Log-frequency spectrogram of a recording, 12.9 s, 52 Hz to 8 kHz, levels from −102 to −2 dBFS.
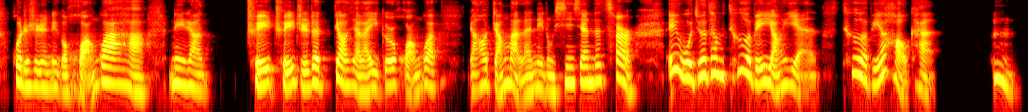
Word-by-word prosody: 或 205 Hz, -, +3 dB
者 165 Hz, -3 st, -2 dB
是 165 Hz, -1 st, -1 dB
那 160 Hz, 0 st, -5 dB
个 135 Hz, -, -1 dB
黄 145 Hz, +4 st, +1 dB
瓜 195 Hz, -3 st, +5 dB
哈， 135 Hz, -8 st, -1 dB, 0.2 s
那 190 Hz, -2 st, -2 dB
样 150 Hz, -5 st, -3 dB, 0.4 s
垂 180 Hz, +3 st, +3 dB
垂 175 Hz, -1 st, +2 dB
直 160 Hz, -5 st, 0 dB
地 190 Hz, +1 st, +5 dB
掉 185 Hz, -1 st, +1 dB
下 175 Hz, -6 st, -2 dB
来 130 Hz, +2 st, 0 dB
一 155 Hz, -, -3 dB
根 175 Hz, +4 st, 0 dB
儿 -, -, +2 dB
黄 145 Hz, -5 st, -2 dB
瓜， 165 Hz, -4 st, 0 dB, 0.4 s
然 145 Hz, 0 st, -4 dB
后 180 Hz, +1 st, -1 dB
长 180 Hz, -, -1 dB
满 185 Hz, -, +2 dB
了 130 Hz, -, -3 dB
那 155 Hz, +2 st, -5 dB
种 135 Hz, -2 st, -5 dB
新 195 Hz, +11 st, -3 dB
鲜 200 Hz, 0 st, 0 dB
的 215 Hz, -, -3 dB
刺 215 Hz, 0 st, -1 dB
儿。 -, -, +4 dB, 0.4 s
哎， 365 Hz, -, +3 dB
我 245 Hz, -5 st, +4 dB
觉 235 Hz, +4 st, -1 dB
得 280 Hz, -, +6 dB
它 300 Hz, +2 st, -1 dB
们 270 Hz, -2 st, -1 dB
特 290 Hz, +2 st, +1 dB
别 190 Hz, -1 st, +1 dB
养 160 Hz, -1 st, +1 dB
眼， 180 Hz, -, -5 dB, 0.3 s
特 280 Hz, -6 st, +1 dB
别 200 Hz, +7 st, 0 dB
好 335 Hz, -, 0 dB
看， -, -, -4 dB, 0.7 s
嗯。 205 Hz, -, -5 dB
185 Hz, 230 characters per minute, -23 LUFS, 155-210 Hz, 0.7 s, 得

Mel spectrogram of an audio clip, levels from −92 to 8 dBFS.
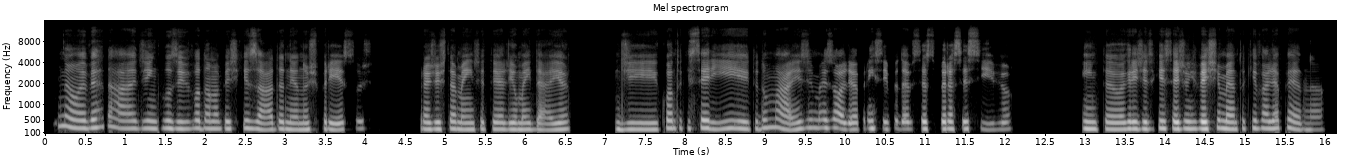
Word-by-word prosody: Não, 300 Hz, -5 st, 0 dB
é 245 Hz, -, +2 dB
verdade, 240 Hz, -3 st, -3 dB
inclusive 230 Hz, -1 st, 0 dB
vou 245 Hz, +1 st, -1 dB
dar 235 Hz, 0 st, -4 dB
uma 230 Hz, 0 st, -1 dB
pesquisada, 230 Hz, -2 st, -2 dB
né, 210 Hz, -2 st, 0 dB
nos 205 Hz, +1 st, -1 dB
preços, 210 Hz, +3 st, -4 dB, 0.6 s
para 220 Hz, -2 st, 0 dB
justamente 215 Hz, -1 st, 0 dB
ter 215 Hz, 0 st, -1 dB
ali 210 Hz, 0 st, +1 dB
uma 205 Hz, 0 st, +1 dB
ideia 205 Hz, +1 st, -1 dB, 0.6 s
de 205 Hz, 0 st, 0 dB
quanto 245 Hz, +1 st, -1 dB
que 235 Hz, -1 st, -9 dB
seria 235 Hz, -1 st, +1 dB
e -, -, -5 dB
tudo 230 Hz, +4 st, -4 dB
mais, 230 Hz, -3 st, -2 dB
mas 255 Hz, 0 st, -4 dB
olha, 210 Hz, -4 st, 0 dB
a -, -, -5 dB
princípio 235 Hz, -1 st, -4 dB
deve 220 Hz, -1 st, -3 dB
ser 225 Hz, +1 st, +3 dB
super 225 Hz, +1 st, 0 dB
acessível, 215 Hz, -2 st, -4 dB, 0.9 s
então 220 Hz, -1 st, +3 dB
eu 210 Hz, 0 st, +2 dB
acredito 220 Hz, 0 st, +3 dB
que 240 Hz, -1 st, +3 dB
seja 230 Hz, -1 st, +5 dB
um -, -, +4 dB
investimento 225 Hz, 0 st, +5 dB
que 245 Hz, +2 st, -3 dB
vale 235 Hz, -1 st, 0 dB
a 245 Hz, -, 0 dB
pena. 205 Hz, -4 st, -6 dB
225 Hz, 160 wpm, -25 LUFS, 210-240 Hz, 0.9 s, seja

